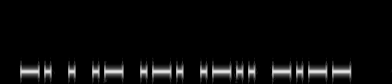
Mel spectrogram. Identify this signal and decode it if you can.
Morse code, heard as a keyed tone, about 20 wpm, 600 Hz. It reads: NEARLY
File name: cw-books / winnie-the-pooh / winnie-20wpm-page-0065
